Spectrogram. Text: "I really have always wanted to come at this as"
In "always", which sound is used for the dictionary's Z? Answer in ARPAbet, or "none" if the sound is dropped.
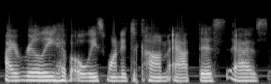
Z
